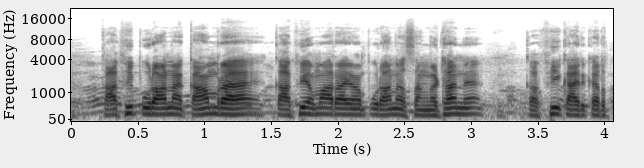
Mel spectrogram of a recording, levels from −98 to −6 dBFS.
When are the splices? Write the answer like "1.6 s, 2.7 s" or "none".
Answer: none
